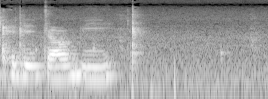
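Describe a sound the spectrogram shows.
A young girl speaks close by in a playful voice.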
